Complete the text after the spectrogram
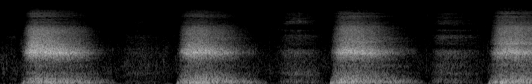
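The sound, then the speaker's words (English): Heavy, raspy breathing of skeleton creatures: four loud, hissing exhales alternating with quieter, shorter inhales in a slow, steady rhythm, with no talking. “They make these heavy breathing sounds.”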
